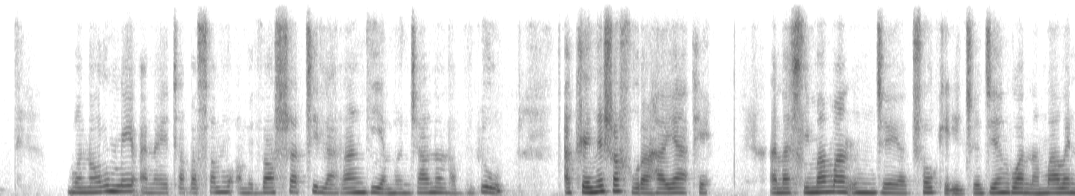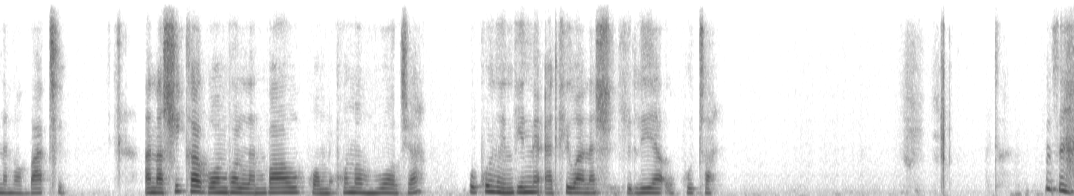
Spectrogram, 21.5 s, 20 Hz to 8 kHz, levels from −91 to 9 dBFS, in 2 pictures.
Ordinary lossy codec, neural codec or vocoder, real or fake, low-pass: Opus, 32 kbps; codec, 16 kHz, 1 kbps, FunCodec, trained on Chinese and English, 50 frames a second; fake; 7.2 kHz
